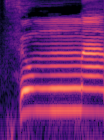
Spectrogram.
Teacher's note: mim yang bersabdu kita kena dengungkan dua harokat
